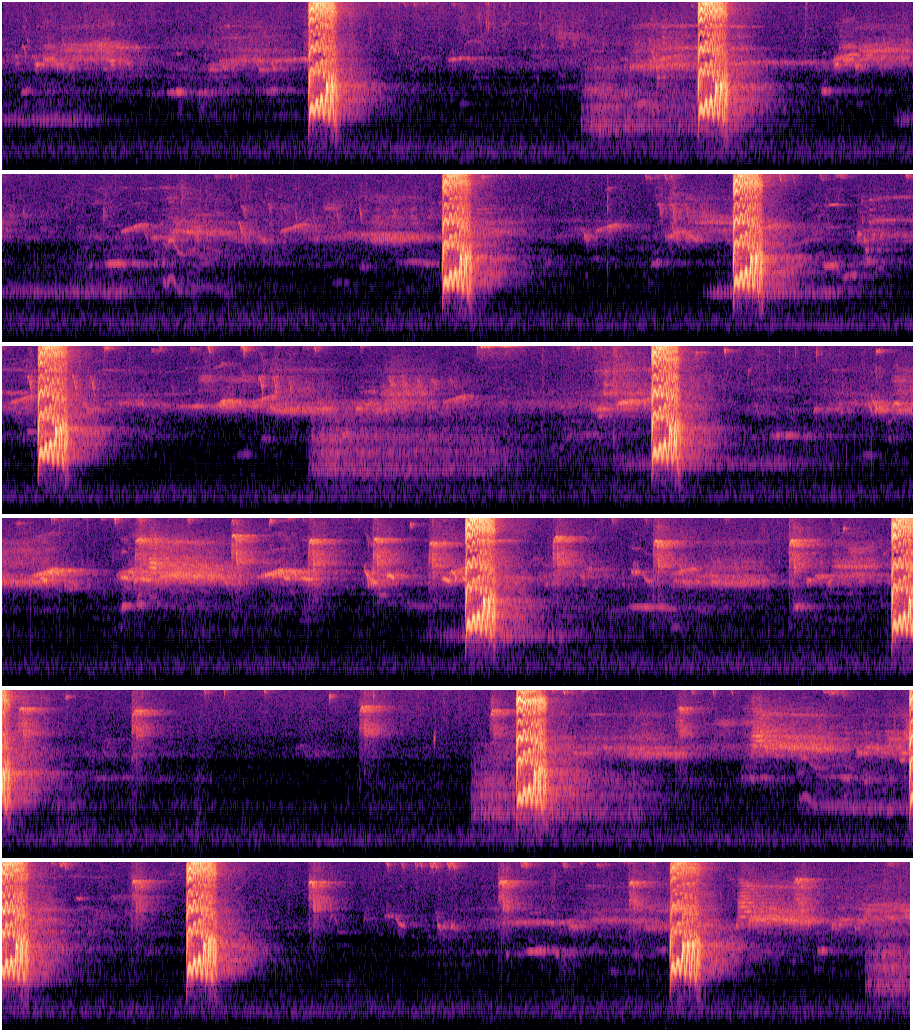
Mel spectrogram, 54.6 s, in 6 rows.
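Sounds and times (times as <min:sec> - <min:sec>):
Red-bellied woodpecker churring: 0:03.1 - 0:03.4, 0:07.0 - 0:07.3, 0:13.5 - 0:13.8, 0:18.6 - 0:19.0, 0:24.7 - 0:25.2, 0:32.0 - 0:32.3, 0:36.2 - 0:36.7, 0:41.5 - 0:42.0, 0:45.5 - 0:45.9, 0:47.4 - 0:47.8, 0:52.2 - 0:52.6
birds whistling: 0:52.2 - 0:53.7.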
